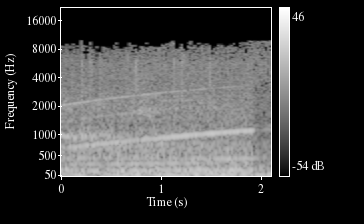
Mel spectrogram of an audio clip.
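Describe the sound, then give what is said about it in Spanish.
A car accelerates hard and weaves in an S pattern past other cars. The engine's loud, steady roar carries a whine that rises gently in pitch through the short burst. “Acelera y adelanta a los otros coches haciendo S.”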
